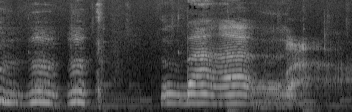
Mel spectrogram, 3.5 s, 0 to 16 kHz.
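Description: A 9-month-old baby boy playing in his high chair babbles in short, sing-song bursts, with high, wavering vocal sounds rising and falling, then a longer stretched-out squeal-like vocalization, while dinner is being prepared; no adult talk is present.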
